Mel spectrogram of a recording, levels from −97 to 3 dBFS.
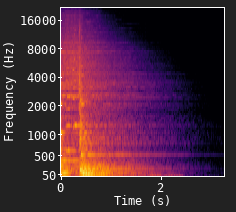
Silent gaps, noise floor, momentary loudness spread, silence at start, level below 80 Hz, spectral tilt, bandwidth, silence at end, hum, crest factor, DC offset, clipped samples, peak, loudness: none; -78 dBFS; 22 LU; 0 s; -26 dBFS; -6 dB/octave; 18.5 kHz; 1.8 s; none; 18 dB; under 0.1%; under 0.1%; 0 dBFS; -15 LUFS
